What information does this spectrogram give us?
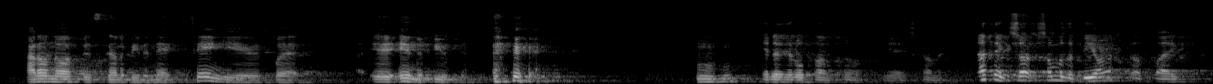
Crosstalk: none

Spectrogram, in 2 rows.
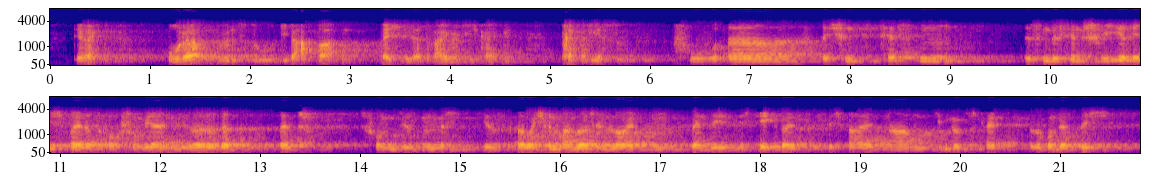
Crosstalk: none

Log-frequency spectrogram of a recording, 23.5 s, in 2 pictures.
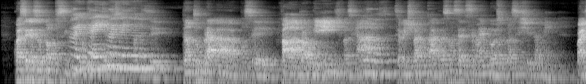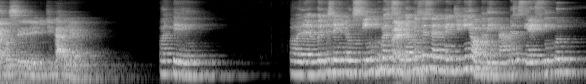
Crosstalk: present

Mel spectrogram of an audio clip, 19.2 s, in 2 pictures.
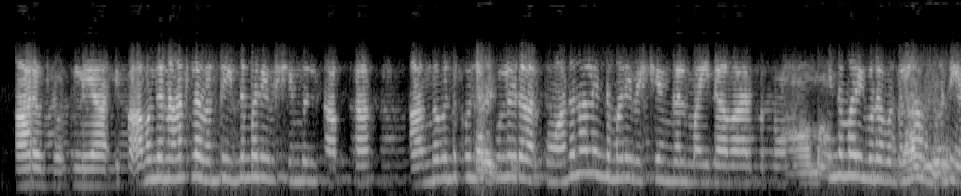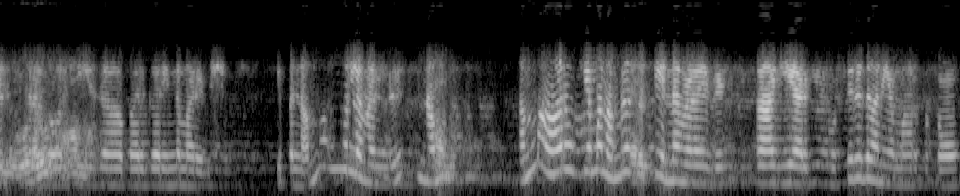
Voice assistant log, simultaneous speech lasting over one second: present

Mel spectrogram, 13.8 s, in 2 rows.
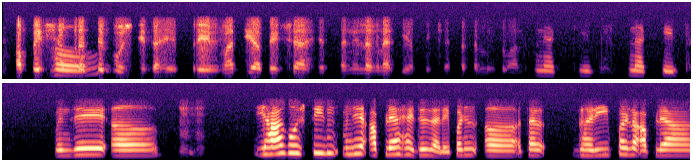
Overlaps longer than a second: none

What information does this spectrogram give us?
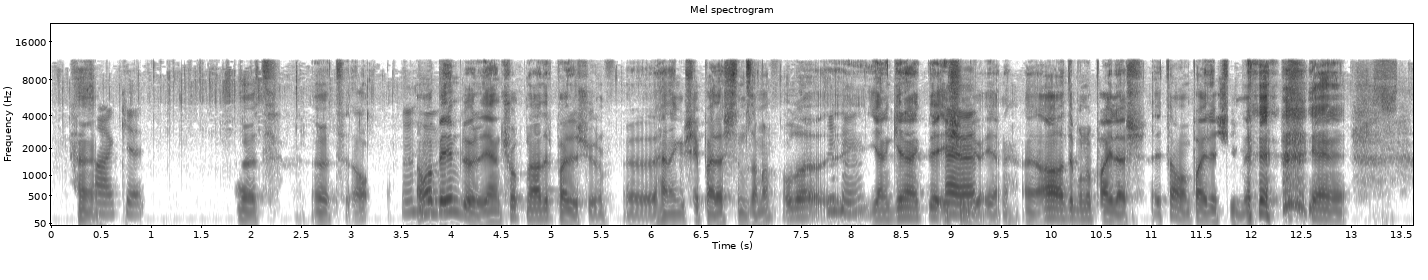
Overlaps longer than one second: none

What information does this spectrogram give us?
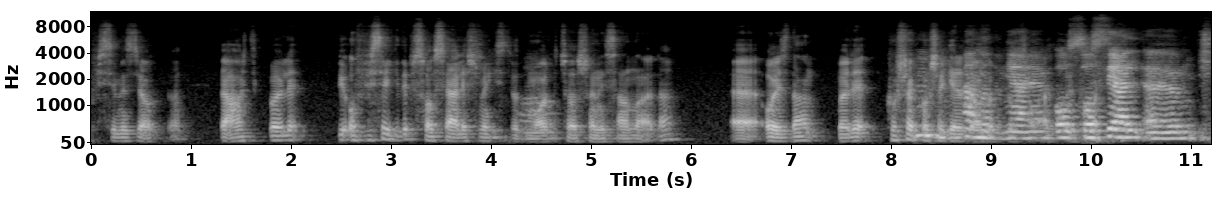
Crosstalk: present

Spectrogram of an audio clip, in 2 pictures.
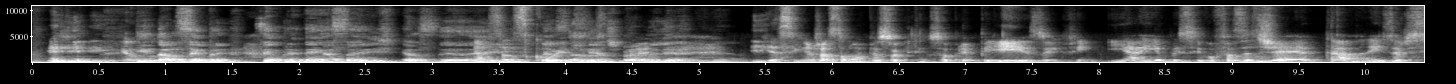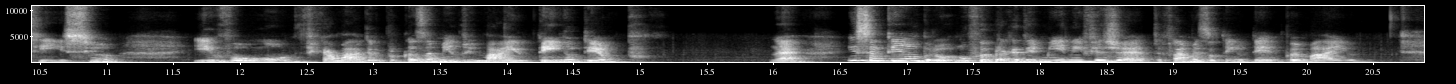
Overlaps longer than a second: present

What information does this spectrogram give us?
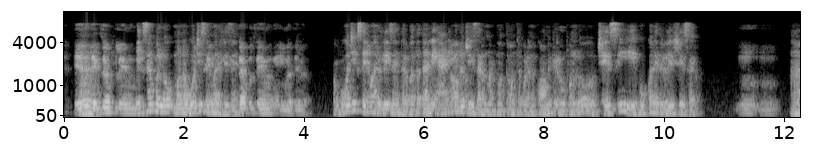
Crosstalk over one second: none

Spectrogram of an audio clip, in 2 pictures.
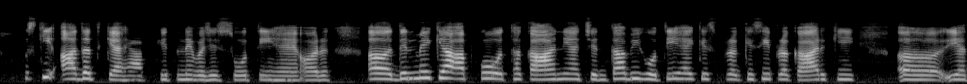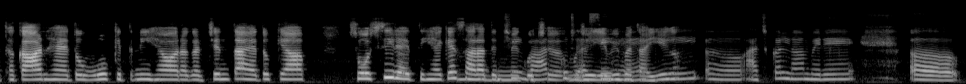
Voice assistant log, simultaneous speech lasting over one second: present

